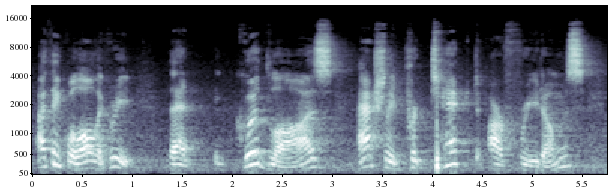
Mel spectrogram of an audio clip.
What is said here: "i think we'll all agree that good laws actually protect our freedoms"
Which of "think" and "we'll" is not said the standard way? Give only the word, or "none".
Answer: none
